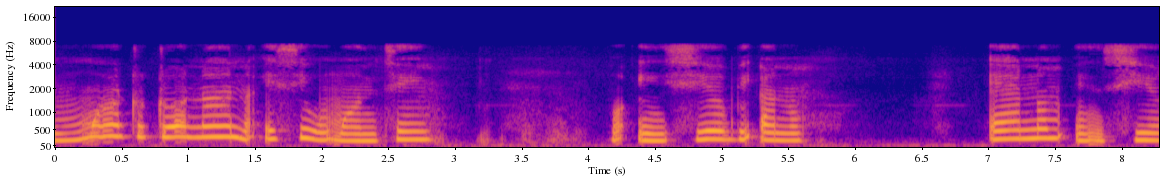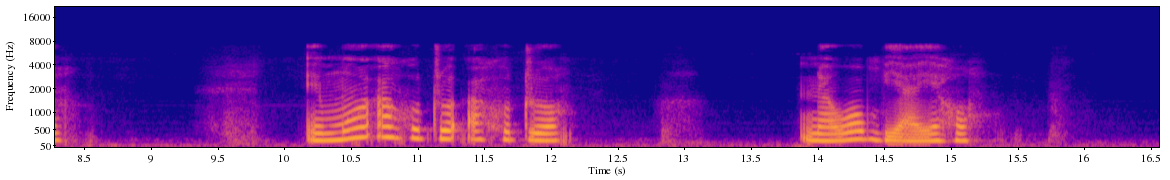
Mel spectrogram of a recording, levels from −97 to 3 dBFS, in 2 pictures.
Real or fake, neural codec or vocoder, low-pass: real; none; 7.2 kHz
